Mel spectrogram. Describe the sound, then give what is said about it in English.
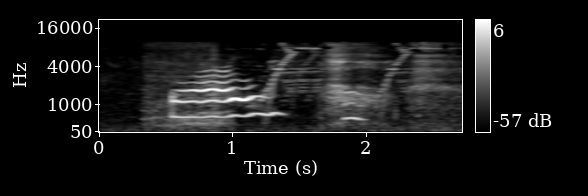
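A cat meows twice, a drawn-out wavering call followed by a shorter, rising one, with no voices around it. “I'm guessing you might enjoy a little milk, right, kitty?”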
